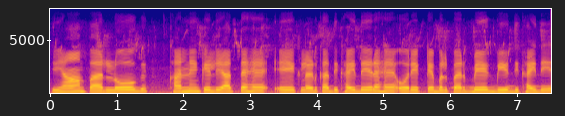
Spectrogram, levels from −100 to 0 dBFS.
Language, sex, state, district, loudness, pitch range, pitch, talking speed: Hindi, female, Rajasthan, Bikaner, -15 LUFS, 185-195 Hz, 190 Hz, 185 wpm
